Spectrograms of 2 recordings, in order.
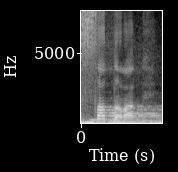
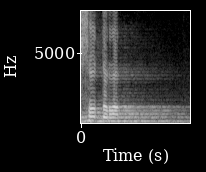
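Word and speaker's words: صدرك: Tiba-tiba di ujung ketemu huruf hames. Sadrak. Banyak yang terhanyut dengan ketebalan tiga huruf pertama berlanjut di huruf terakhir. Jadi shadraq.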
